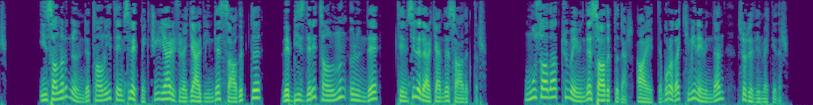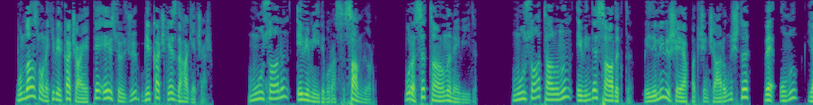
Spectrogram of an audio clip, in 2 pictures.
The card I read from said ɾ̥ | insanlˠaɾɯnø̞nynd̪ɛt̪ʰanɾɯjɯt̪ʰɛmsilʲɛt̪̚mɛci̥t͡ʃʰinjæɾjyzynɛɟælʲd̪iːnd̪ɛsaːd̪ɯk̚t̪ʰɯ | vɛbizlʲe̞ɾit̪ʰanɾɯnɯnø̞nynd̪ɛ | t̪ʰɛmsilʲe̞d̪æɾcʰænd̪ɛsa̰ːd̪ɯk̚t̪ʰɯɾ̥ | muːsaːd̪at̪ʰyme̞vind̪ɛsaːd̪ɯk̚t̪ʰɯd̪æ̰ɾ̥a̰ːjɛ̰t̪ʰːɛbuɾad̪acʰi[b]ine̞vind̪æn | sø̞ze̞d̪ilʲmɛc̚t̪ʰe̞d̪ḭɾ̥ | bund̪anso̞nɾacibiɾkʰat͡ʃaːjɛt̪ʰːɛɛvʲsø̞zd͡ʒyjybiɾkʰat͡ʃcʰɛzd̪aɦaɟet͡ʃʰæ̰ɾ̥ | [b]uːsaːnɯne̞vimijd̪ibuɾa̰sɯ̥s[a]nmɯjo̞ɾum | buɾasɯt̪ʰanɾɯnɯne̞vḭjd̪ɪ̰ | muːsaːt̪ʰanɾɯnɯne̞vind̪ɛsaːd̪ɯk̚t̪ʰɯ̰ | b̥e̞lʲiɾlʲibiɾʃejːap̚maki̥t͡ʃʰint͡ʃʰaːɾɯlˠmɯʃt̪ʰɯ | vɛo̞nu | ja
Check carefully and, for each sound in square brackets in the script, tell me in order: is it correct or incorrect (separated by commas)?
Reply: incorrect, incorrect, correct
